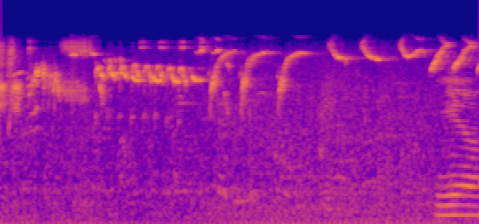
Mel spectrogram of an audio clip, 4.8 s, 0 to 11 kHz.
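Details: Twittering from an F1 hooded siskin, with buzzy trills followed by a string of downward-sweeping high notes, repeated about every half second.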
